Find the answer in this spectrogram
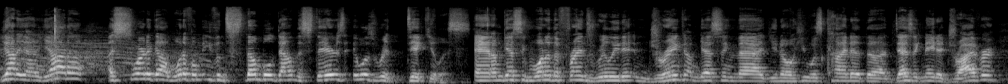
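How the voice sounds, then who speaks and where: A man's voice: high-pitched, fairly quick, few pauses, fairly bright tone. A young adult man telling a personal story as a vlogger, in a casual, slangy, emphatic way with plenty of repetition. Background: faint music.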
